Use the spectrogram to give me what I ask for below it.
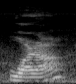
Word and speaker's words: Qraa: इट्स the spelling is QRAA. It's like क्वारा.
